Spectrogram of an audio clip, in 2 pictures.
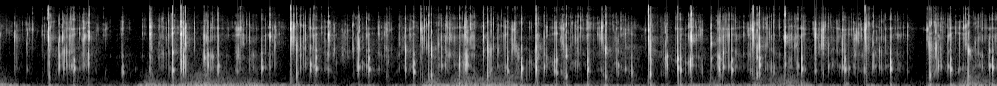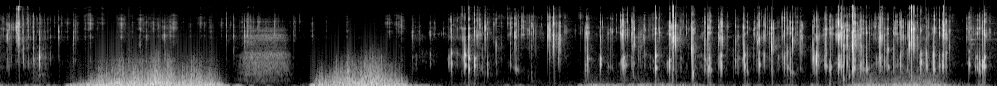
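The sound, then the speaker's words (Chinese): Wet ASMR mouth sounds: rapid, irregular clicks, smacks and chewing noises throughout, broken midway by two louder, muffled, rumbling bursts. No one speaks. “这是口腔音，我都刷了那么多遍了。”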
